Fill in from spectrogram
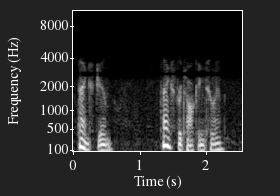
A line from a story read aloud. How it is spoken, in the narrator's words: She said softly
